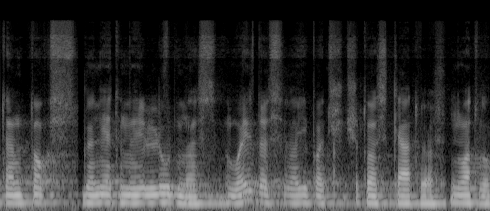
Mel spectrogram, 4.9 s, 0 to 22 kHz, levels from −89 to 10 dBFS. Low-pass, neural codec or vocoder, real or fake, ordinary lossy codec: 14.4 kHz; autoencoder, 48 kHz, 128 numbers a frame, DAC-VAE, trained on Japanese speech; fake; Opus, 32 kbps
